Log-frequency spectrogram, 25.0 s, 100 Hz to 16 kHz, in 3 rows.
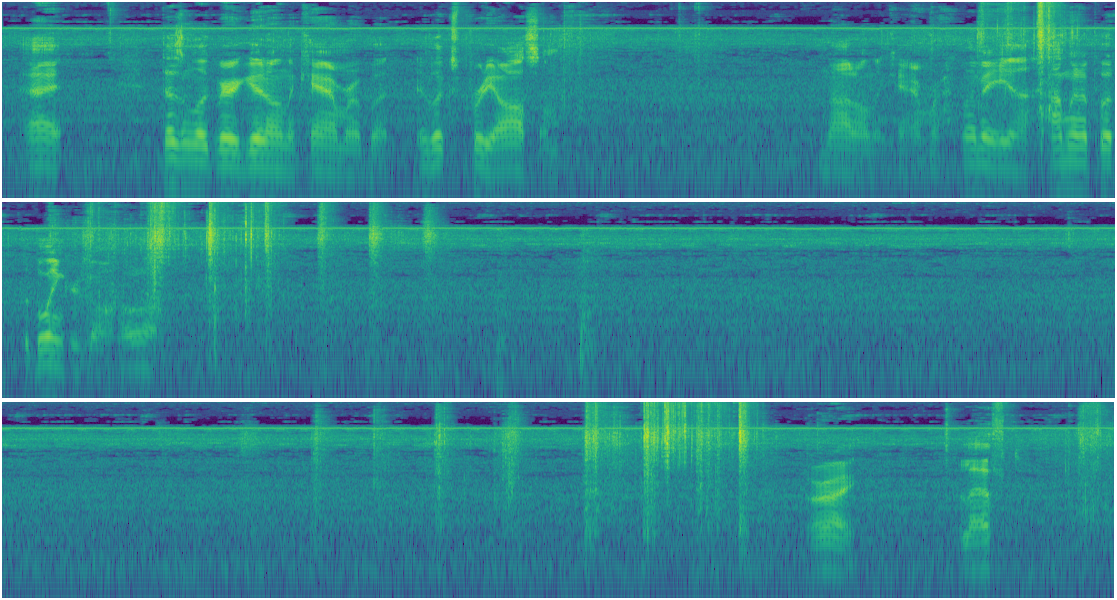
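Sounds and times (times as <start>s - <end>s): low outdoor hum: 0.0s - 25.0s.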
